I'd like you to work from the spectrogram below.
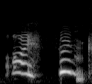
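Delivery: put-on very high old lady voice; grandma voice. A narrator's reading. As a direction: squeak it like a granny. Grandma speaking.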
